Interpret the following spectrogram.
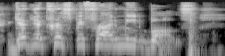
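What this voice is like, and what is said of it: Bad put-on Italian accent. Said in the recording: “I want to do an Italian accent, but I don't think I should ... Yeah, it was terrible.”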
